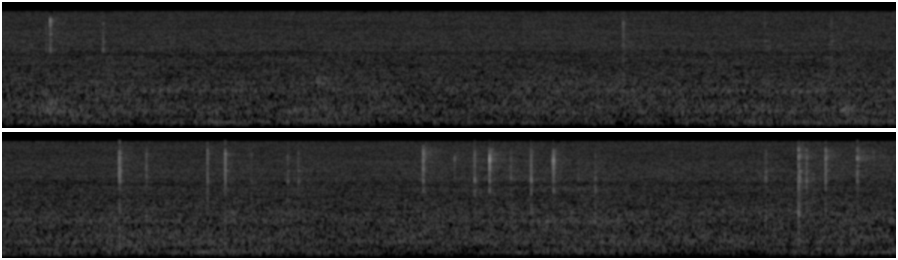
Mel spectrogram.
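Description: A Bvlgari Jasmin Noir dark glass perfume bottle with a gold metal cap, held in the hands, is tapped with long nails on both the bottle and the cap. Quiet, sharp, bright clicks with almost no ring sit over a soft steady hiss. After a single early tap, most of the clicks come in a scattered cluster through the second half.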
